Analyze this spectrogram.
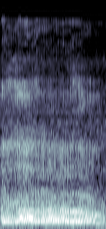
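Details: Yorkshire Terrier puppy growling while playing with a dog toy and a man pulling at it: a steady, low, rumbling growl with fast rough pulses, lasting the whole moment without a break.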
